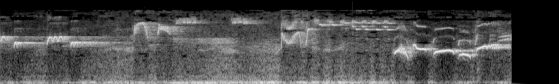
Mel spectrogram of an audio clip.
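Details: Bird calling with squawky notes, high chirps and short whistled slurs over a steady low rumbling background, then a rising, twisting whistle near the end before the sound cuts off.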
